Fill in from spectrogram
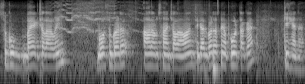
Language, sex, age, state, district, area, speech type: Kashmiri, male, 45-60, Jammu and Kashmir, Budgam, urban, spontaneous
